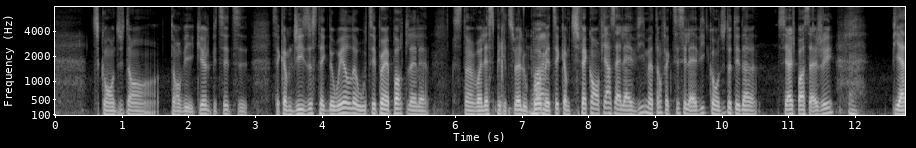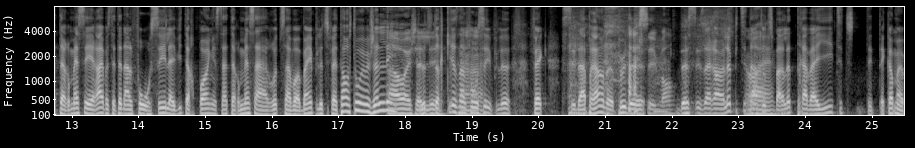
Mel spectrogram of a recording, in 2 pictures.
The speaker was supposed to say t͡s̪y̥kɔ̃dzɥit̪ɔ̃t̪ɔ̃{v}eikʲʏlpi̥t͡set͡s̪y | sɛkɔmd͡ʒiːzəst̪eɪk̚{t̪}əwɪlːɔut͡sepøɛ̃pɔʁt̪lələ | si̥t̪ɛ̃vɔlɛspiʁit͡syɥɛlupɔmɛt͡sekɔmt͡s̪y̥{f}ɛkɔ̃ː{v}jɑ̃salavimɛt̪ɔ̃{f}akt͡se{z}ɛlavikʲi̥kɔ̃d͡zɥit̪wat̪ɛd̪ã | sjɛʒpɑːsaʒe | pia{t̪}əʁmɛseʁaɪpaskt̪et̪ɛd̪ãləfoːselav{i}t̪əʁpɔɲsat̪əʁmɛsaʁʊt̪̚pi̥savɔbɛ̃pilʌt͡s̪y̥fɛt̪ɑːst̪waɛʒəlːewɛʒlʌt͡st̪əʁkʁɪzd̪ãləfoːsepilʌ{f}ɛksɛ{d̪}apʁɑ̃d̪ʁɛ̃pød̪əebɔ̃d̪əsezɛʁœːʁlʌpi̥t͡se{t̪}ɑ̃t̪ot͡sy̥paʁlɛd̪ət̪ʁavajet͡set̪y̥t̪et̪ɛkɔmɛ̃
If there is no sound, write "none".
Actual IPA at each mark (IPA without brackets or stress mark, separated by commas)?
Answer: v, d̪, f, f, f, s, t̪, i, f, d̪, t̪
